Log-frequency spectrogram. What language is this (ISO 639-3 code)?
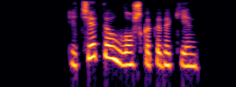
mrj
